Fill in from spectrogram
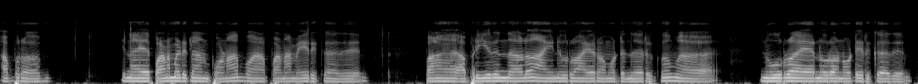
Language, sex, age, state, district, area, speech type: Tamil, male, 18-30, Tamil Nadu, Erode, urban, spontaneous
